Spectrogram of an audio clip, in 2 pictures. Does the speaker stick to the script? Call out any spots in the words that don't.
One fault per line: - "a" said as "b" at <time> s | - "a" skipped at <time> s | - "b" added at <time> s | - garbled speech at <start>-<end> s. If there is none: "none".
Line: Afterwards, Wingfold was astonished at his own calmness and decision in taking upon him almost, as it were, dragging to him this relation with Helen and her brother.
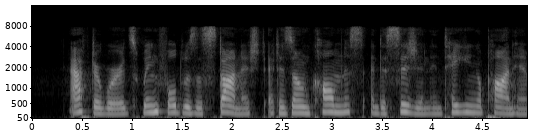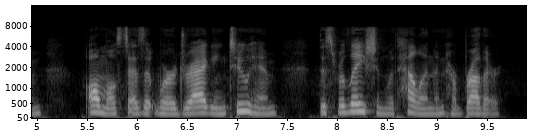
none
